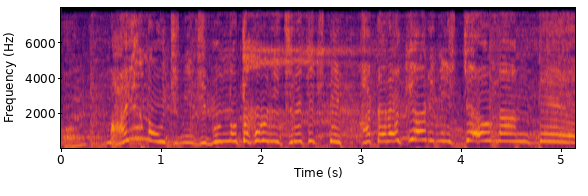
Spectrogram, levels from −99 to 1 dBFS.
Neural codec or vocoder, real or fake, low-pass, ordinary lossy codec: codec, 16 kHz, 16 kbps, FunCodec, trained on Chinese and English, 50 frames a second; fake; none; none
